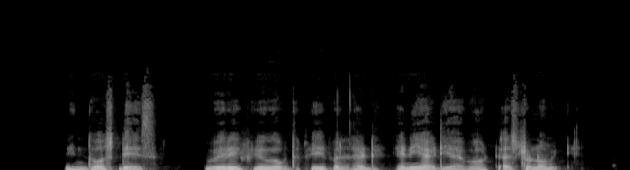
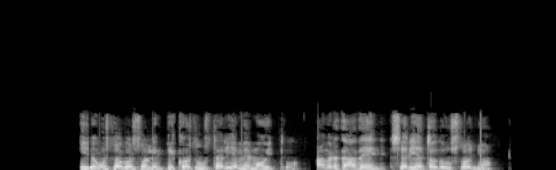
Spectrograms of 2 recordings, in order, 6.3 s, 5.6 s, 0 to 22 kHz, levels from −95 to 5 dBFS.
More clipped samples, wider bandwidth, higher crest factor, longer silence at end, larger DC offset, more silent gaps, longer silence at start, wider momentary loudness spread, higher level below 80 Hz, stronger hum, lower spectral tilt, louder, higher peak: neither; first, 10.5 kHz vs 7.6 kHz; about the same, 18 dB vs 16 dB; about the same, 0.75 s vs 0.65 s; neither; second, none vs 3.10-3.15 s; second, 0.65 s vs 0.8 s; about the same, 9 LU vs 7 LU; second, -68 dBFS vs -52 dBFS; neither; first, -7.5 dB/octave vs -5.5 dB/octave; second, -30 LUFS vs -16 LUFS; second, -12 dBFS vs 0 dBFS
